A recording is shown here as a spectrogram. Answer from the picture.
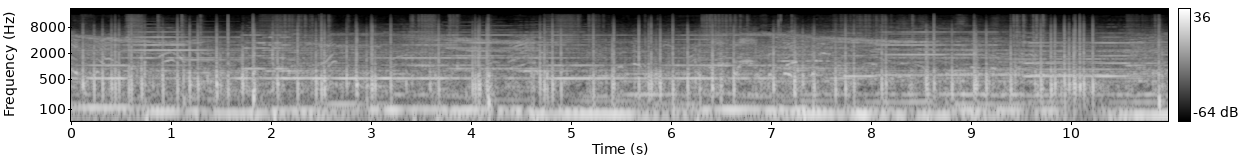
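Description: Fireworks display set to loud music: shells bursting and crackling in quick succession over a heavy bass. High tones fall in pitch twice, once near the start and once past the middle.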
